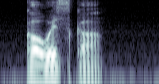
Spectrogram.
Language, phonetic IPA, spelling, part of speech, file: Polish, [kɔˈwɨska], kołyska, noun, Pl-kołyska.ogg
